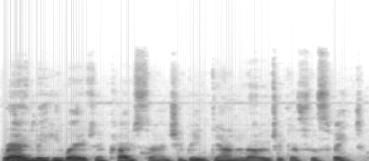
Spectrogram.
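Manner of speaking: usual speaking voice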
